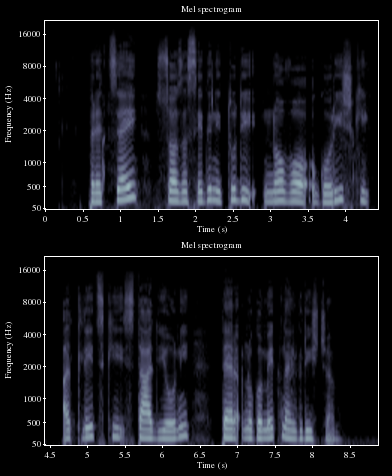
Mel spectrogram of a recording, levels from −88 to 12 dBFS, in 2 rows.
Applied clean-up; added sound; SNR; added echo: neural mask model DeepFilterNet 3.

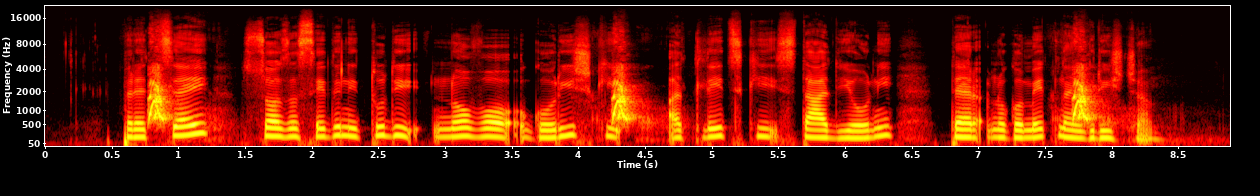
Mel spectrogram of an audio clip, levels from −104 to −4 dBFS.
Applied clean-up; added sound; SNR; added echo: none; Bark; 2 dB; none.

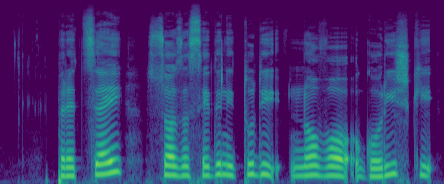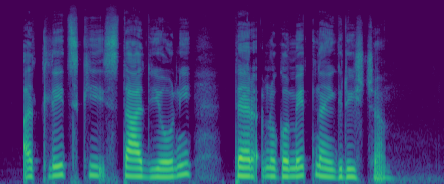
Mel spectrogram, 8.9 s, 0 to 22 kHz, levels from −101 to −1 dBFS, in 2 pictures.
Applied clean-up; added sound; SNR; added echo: none; none; none; none.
